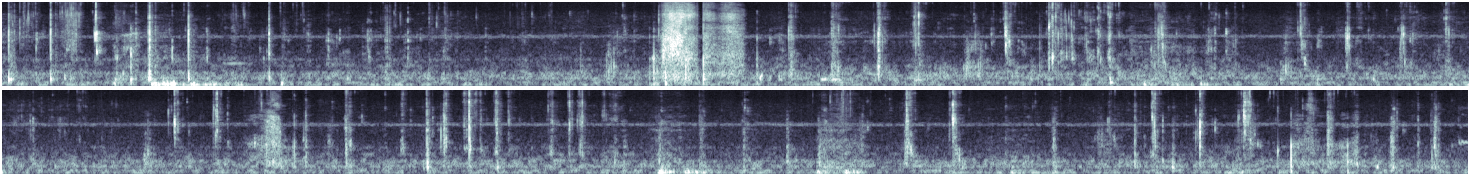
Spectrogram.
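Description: Close-miked chewing and wet mouth smacking of rice and fish curry eaten by hand, with squishing as fingers mix the rice into the gravy. One louder, longer burst comes about seven seconds in, and a faint steady high whine runs underneath.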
